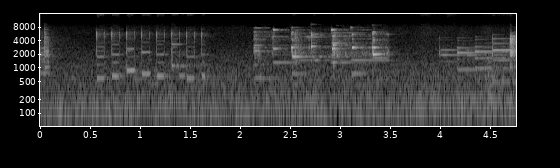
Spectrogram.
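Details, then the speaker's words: Samsung A10s speaker playing ringtone clearly, no crackle or hoarseness, after the non-original charging board that distorted audio was replaced. "ó acabou o problema do áudio resolvido tá gente"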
